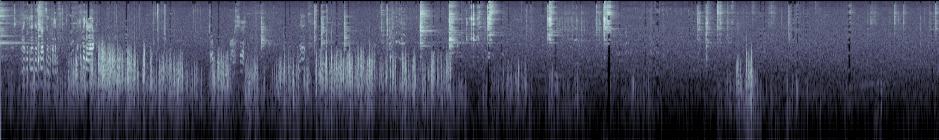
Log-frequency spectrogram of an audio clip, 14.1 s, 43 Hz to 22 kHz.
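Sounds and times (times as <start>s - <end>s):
light metallic clinks: 0.0s - 1.1s, 4.7s - 9.5s, 10.4s - 11.1s.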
